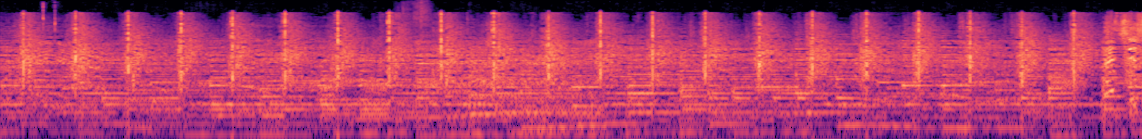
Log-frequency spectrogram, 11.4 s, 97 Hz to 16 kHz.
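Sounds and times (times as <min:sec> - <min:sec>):
crowd singing: 0:00.0 - 0:06.0, 0:09.4 - 0:11.4
audience clapping hands in rhythmic unison: 0:00.0 - 0:11.4
music: 0:00.0 - 0:11.4.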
